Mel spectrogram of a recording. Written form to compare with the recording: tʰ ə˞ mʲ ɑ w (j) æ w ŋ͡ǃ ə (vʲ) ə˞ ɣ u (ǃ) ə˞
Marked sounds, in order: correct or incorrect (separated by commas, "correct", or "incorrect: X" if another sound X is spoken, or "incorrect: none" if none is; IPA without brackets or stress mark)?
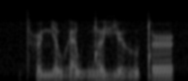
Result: incorrect: ɣ, correct, correct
